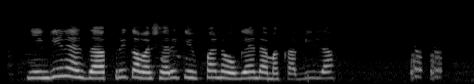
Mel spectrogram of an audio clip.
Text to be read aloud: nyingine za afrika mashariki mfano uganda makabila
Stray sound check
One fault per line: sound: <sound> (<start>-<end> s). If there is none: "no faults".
sound: laugh (4.1-4.4 s)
